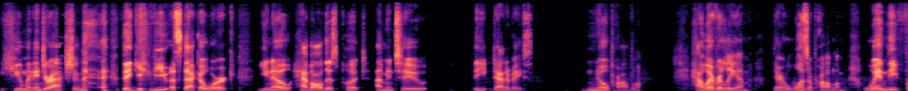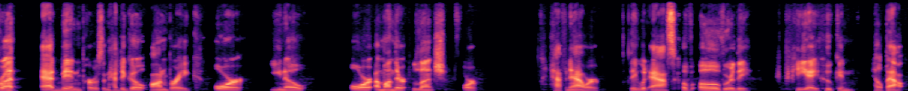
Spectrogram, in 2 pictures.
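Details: Adult man who has stuttered since growing up; real, unscripted adult stuttering.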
